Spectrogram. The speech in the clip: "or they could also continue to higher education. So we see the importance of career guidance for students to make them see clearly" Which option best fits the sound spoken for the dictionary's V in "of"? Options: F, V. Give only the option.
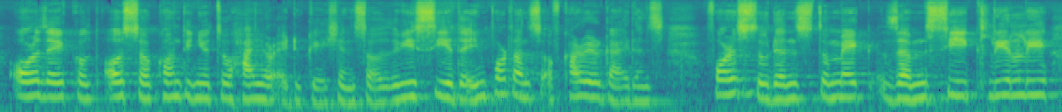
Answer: F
